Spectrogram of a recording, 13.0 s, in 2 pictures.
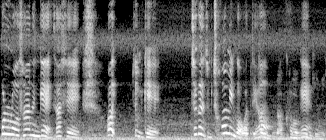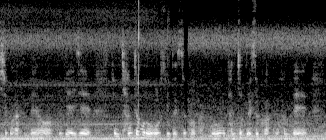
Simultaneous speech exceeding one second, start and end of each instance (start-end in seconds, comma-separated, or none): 4.3-6.3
